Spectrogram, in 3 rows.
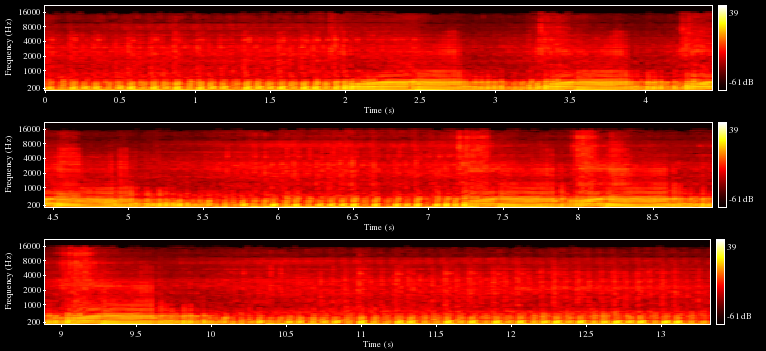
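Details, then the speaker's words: Honda CB with new PE 33 Jumbo carburetor, light throttle blips: revs rise and fall sharply with no lag or wet burbling; crisp pickup, no bog. "Langsung bukaan gas itu langsung hor, nyaut pokoknya bolo, gak ono ngoke."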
